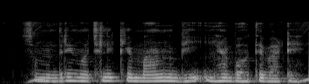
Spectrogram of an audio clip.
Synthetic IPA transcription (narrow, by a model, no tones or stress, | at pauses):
səmũnd̪ɾimət͡ʃʰlikemaŋɡbʱiʔiɦãbəɦut̪ebaːʈʰe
